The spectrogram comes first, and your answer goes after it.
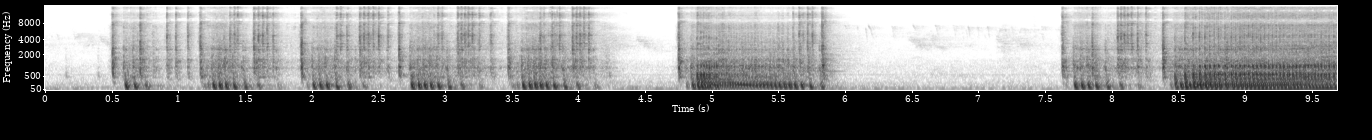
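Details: Homelite Super XL chainsaw after cylinder rebuild and carburetor rebuild, carb screws set one full turn each: several pulls, then it catches and holds a crisp steady two-stroke buzz; runs normally, may still need tuning.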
